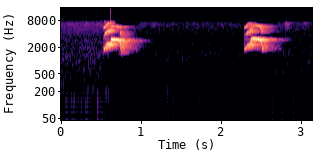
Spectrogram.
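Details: Pet cockatiel copying a nightingale's song: two short, bright whistled phrases with chirpy trills, about two seconds apart, in otherwise total silence.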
